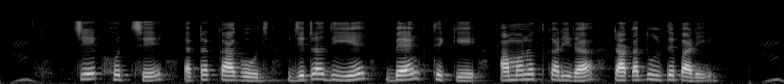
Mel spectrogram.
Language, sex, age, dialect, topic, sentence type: Bengali, female, 36-40, Standard Colloquial, banking, statement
